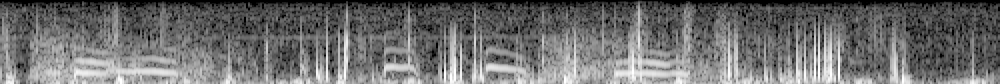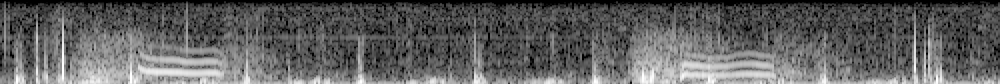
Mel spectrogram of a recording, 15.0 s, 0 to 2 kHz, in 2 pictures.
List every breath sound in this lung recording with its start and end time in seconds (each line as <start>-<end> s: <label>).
0.10-1.36 s: inhalation
0.24-1.38 s: wheeze
1.36-1.92 s: exhalation
2.80-3.24 s: wheeze
3.48-4.00 s: wheeze
3.86-4.98 s: inhalation
4.56-5.20 s: wheeze
4.98-5.92 s: exhalation
7.64-8.58 s: inhalation
8.44-9.28 s: wheeze
8.58-9.40 s: exhalation
12.14-12.96 s: inhalation
12.58-13.42 s: wheeze
13.26-14.00 s: exhalation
